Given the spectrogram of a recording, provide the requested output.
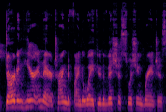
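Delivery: ordinary delivery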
